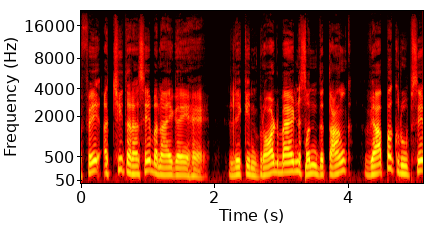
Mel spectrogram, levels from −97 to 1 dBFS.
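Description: Right after "गए हैं लेकिन ब्रॉडबैंड", at 3.36 s, compressed frames get skipped: the speech jumps ahead by roughly a fifth of a second, about seven frames' worth, which fits 26.1 ms codec frames.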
